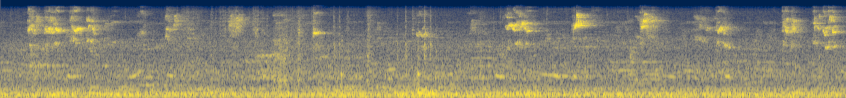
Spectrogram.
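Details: A newly arrived degu at a pet shop in Kobe gives brief, high-pitched squeaks and chirps in irregular clusters, some doubled or tripled, over a steady low indoor hum and faint rustling.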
